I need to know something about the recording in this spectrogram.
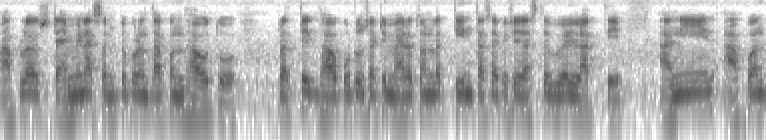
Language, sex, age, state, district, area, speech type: Marathi, male, 18-30, Maharashtra, Yavatmal, rural, spontaneous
